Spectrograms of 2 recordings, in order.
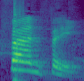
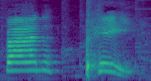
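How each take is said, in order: First: The second syllable starts with an f sound. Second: The second syllable starts with a p sound. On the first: The speaker calls it wrong. "If it was P H Y, then it would be Phanpy" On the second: The speaker calls it right. "It has P Y, not P H Y"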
